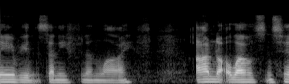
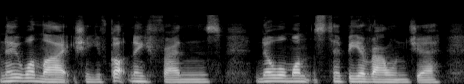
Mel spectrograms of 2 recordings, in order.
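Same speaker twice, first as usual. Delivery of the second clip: normal talking voice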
